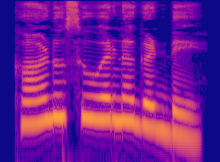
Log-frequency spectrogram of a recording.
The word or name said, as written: ಕಾಡುಸುವರ್ಣಗಡ್ಡೆ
